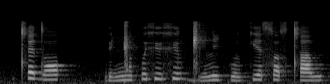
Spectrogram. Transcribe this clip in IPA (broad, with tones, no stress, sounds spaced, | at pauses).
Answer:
cʰ ɛ˦ d ɔ˧ | ɾʲ ʊ˨ ŋ͡ǁ ʊ˧ k ʊ˦ xʲ u˦ xʲ u˦ l ɡ͡ǁ i˨ l i˦˨ k u˨ l kʲ ɛ˦ s ɔ˦˨ s cʰ a˧ w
